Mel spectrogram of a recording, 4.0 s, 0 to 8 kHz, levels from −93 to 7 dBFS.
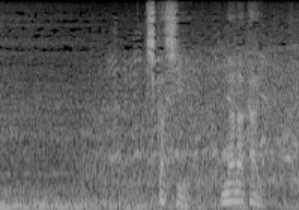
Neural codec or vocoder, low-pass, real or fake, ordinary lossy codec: none; none; real; none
